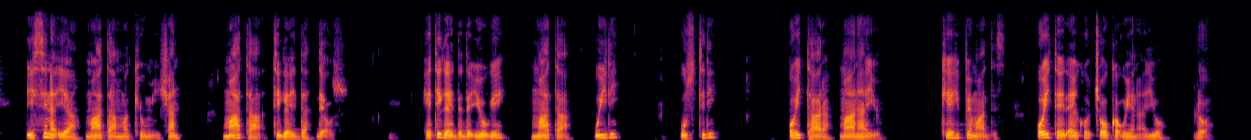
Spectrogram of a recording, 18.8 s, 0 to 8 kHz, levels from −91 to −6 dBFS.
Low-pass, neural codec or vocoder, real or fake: 7.2 kHz; none; real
